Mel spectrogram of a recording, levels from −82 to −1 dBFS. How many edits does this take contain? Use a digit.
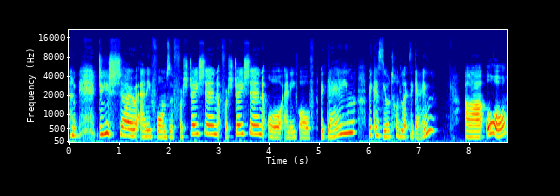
5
